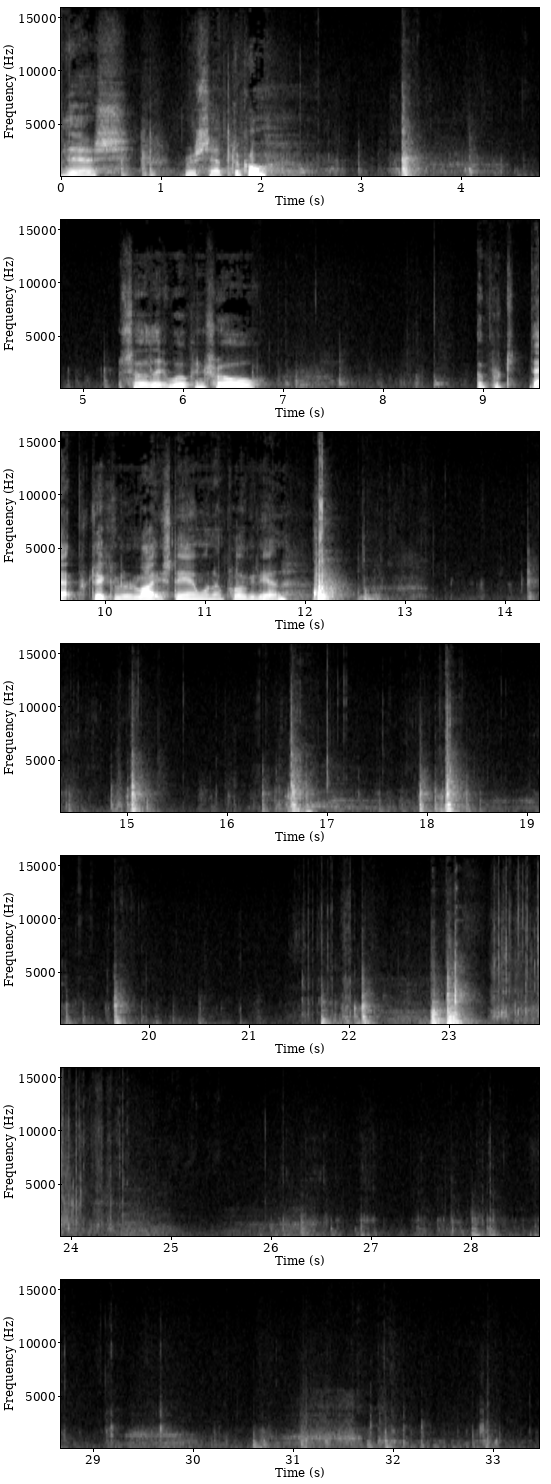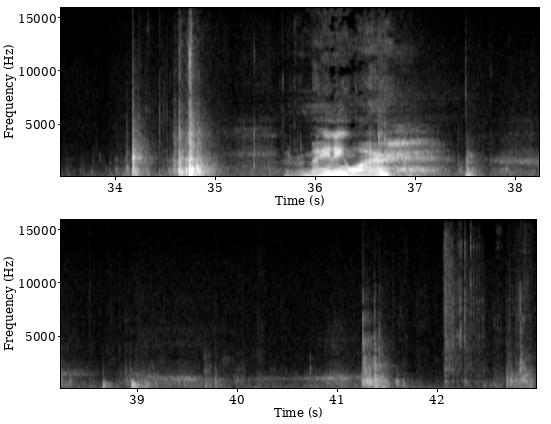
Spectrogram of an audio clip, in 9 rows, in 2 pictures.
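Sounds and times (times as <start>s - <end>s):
small clicks and knocks of wires: 12.5s - 22.4s, 25.8s - 34.7s, 41.2s - 42.9s.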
